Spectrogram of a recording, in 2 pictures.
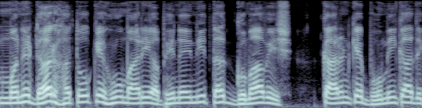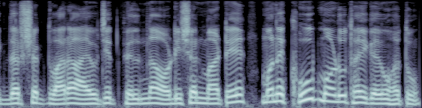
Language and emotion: Gujarati, fearful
